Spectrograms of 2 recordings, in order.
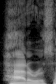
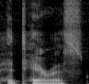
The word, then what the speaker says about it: Hatteras: When they took a break at Hatteras Island, apparently I was mispronouncing Hatteras Inlet in the previous episode, before the review episode, and a listener corrected me on that, which I appreciate. It's Hatteras Island or Hatteras Inlet. I was pronouncing it Hatteras.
